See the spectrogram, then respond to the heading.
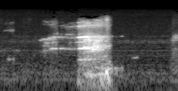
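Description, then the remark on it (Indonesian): A neighbour's child babbling in the background, one short run of voiced sounds that swells into a louder, strained burst before trailing off, with no other talk over it. “Itu anak siapa sih”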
